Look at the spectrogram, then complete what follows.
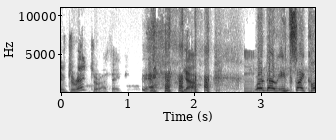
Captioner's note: laughing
